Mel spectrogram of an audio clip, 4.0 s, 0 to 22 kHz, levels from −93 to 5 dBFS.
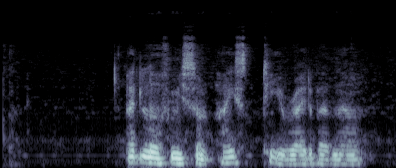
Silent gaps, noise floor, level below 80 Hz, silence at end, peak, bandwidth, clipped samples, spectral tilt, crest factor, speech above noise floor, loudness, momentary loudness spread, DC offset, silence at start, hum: none; -71 dBFS; -58 dBFS; 0.35 s; -2 dBFS; 9 kHz; under 0.1%; -7 dB/octave; 20 dB; 51 dB; -20 LUFS; 12 LU; under 0.1%; 1.25 s; none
